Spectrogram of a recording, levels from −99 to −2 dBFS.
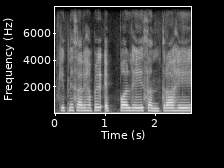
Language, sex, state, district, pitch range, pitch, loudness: Hindi, female, Maharashtra, Mumbai Suburban, 205-210 Hz, 205 Hz, -18 LUFS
